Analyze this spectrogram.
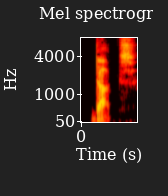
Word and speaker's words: DUKW: They labored from D-Day all the way through the battle with these vehicles called ducks, which were absolutely phenomenal, but very tippy, pronounced ducks, but spelled D U KW.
